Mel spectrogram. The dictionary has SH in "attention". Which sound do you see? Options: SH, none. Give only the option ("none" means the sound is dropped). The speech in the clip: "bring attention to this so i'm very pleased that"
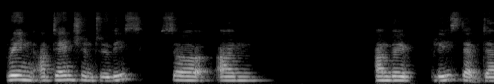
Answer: SH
